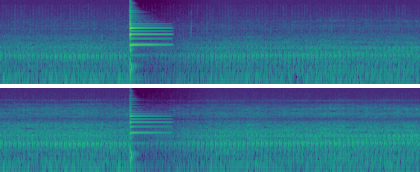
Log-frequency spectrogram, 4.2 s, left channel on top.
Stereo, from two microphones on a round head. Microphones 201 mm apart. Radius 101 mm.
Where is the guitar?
55° left (ahead or behind).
